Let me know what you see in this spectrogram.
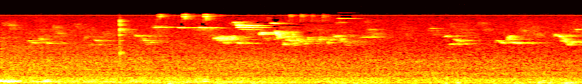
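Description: Faint birdsong: many short chirps and whistles, busiest from about two to four and a half seconds in, with a few more near the end.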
